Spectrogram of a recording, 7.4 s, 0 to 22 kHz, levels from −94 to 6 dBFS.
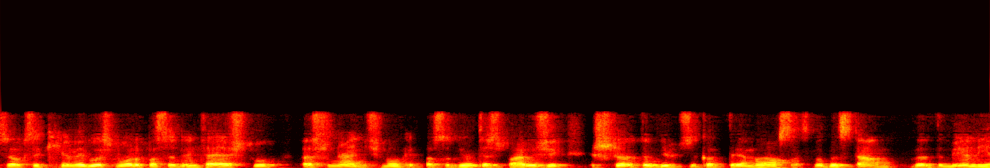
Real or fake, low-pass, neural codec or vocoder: fake; 7.2 kHz; codec, 16 kHz, 1.1 kbps, Voila-Tokenizer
